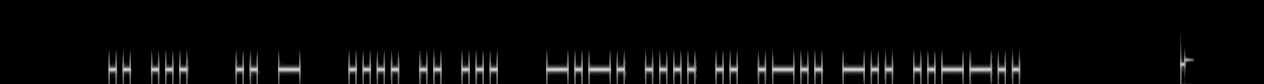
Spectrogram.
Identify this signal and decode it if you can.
Morse code, heard as a keyed tone, about 17 wpm, 700 Hz. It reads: IS IT HIS CHILD?
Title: Sentences from Top 800 Words 17wpm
